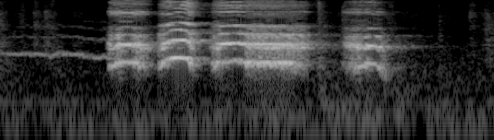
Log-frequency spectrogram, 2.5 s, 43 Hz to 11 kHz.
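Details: Junglefowl crowing, recorded March 19, 2025: one short crow in four bursts, three close together and a clipped final note after a brief gap, preceded by a faint steady whistle; quiet background.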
